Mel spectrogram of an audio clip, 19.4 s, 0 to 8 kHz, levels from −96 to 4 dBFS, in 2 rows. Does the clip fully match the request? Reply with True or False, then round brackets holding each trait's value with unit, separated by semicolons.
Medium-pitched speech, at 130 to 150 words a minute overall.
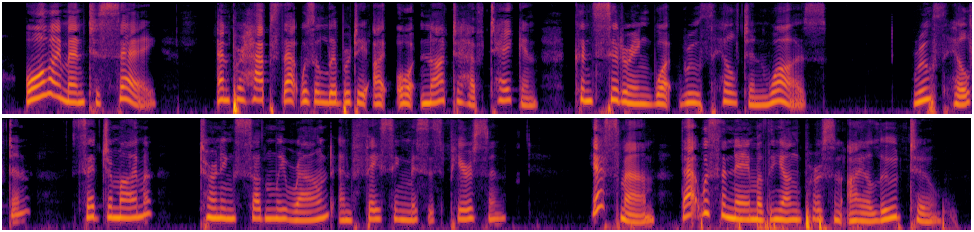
False (215 Hz; 145 wpm)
